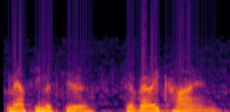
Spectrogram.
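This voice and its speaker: A woman's voice: lowish voice, a little slow, close to an everyday voice. A woman playing a proud, reserved European music-hall entertainer in a 1930s radio drama. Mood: polite, flustered. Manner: cool, reserved, polite. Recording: tinny, hissy 1930s radio recording.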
